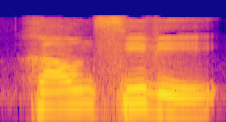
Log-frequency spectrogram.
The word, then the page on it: gaonsivi: Raga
